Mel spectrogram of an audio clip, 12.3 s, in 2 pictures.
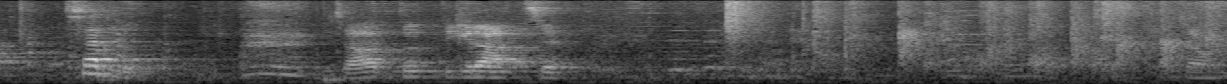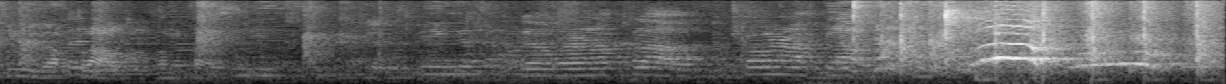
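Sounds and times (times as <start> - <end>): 
speech: 0.4 - 3.8, 6.0 - 12.2
audience applause: 4.0 - 6.4, 10.4 - 12.2.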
